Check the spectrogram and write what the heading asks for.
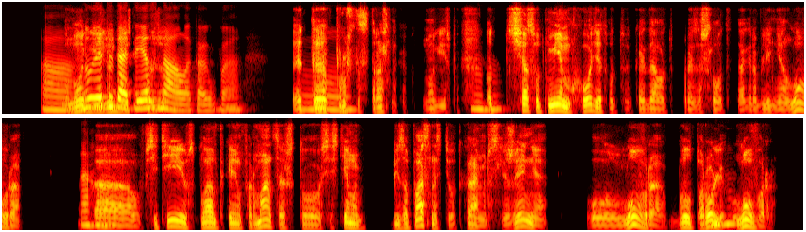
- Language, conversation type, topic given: Russian, podcast, Как ты выбираешь пароли и где их лучше хранить?
- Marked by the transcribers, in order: none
